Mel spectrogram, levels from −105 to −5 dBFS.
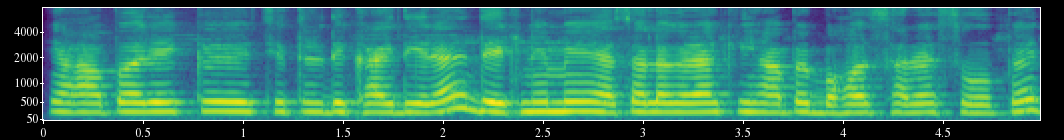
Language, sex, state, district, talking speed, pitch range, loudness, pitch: Hindi, female, Uttar Pradesh, Hamirpur, 250 wpm, 230-245 Hz, -15 LUFS, 240 Hz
